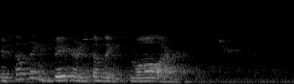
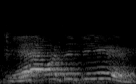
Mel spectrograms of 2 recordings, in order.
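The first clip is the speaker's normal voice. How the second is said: high, loud, slow challenge; defiant back talk; 8 semitones higher, 6 dB louder than usual. Acted. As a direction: talk back to the cop, hammed-up. Student talks back to cop.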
